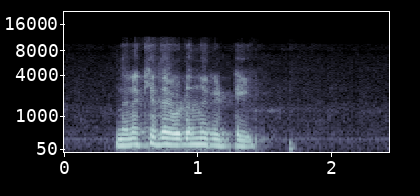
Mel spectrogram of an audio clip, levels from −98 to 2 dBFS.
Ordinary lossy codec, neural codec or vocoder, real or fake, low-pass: Opus, 16 kbps; vocoder, 22.05 kHz, 80 mel bands, WaveNeXt; fake; 9.9 kHz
